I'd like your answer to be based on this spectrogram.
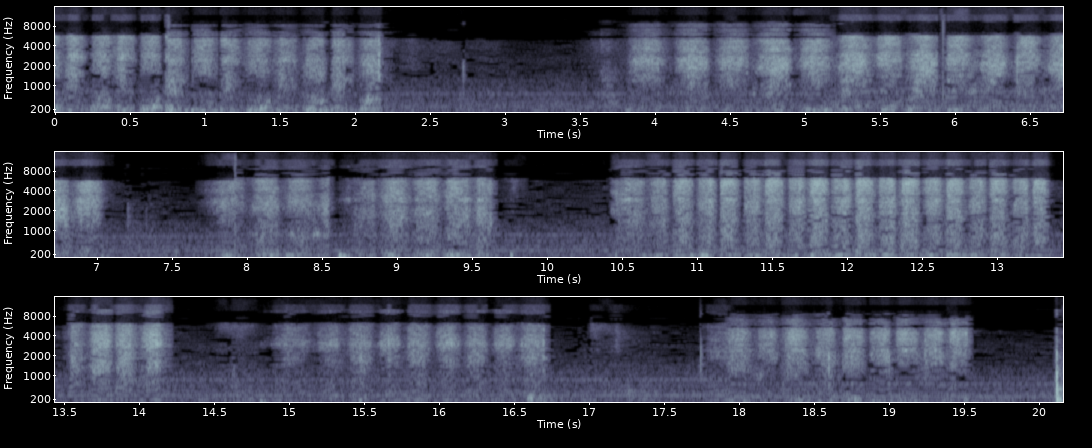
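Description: Acrylic nails being filed with a hand nail file, rough scratchy strokes in long sustained bursts separated by short pauses, close and fairly loud with no talking.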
